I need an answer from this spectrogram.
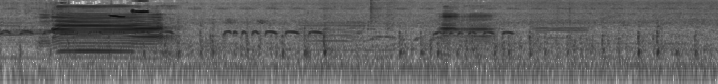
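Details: A roaming cow in a village field lows to summon its companions back to the barn. A loud, strong moo of about a second opens the clip, followed by busy chirping birds and a low background hum.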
